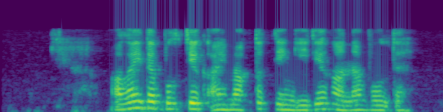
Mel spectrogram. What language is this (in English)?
Kazakh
